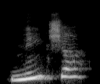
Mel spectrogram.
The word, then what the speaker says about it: Ningxia: So I want to welcome you today, and I'm going to talk today about a product called Nincha Red. That's spelled N-I-N-G-X-I-A, Red. Have you heard of it? Or have you heard of the Nincha Wolfberry?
